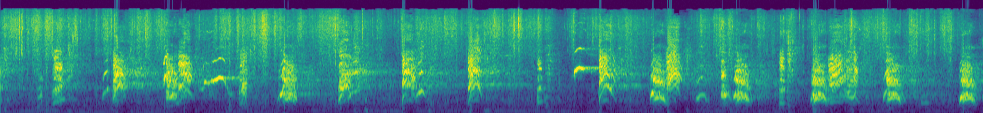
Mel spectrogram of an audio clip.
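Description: Two tree dogs barking treed at the foot of a tree, a steady run of loud barks about two a second from both dogs overlapping, some rising in pitch: the sign that their quarry, a cat, is up the tree.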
